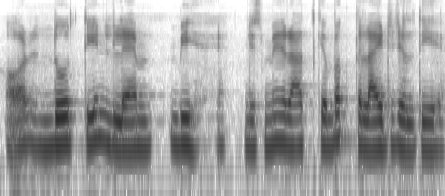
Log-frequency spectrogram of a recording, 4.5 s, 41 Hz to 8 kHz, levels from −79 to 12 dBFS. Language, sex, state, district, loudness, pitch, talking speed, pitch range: Hindi, male, Maharashtra, Washim, -17 LUFS, 165 Hz, 160 wpm, 155-170 Hz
